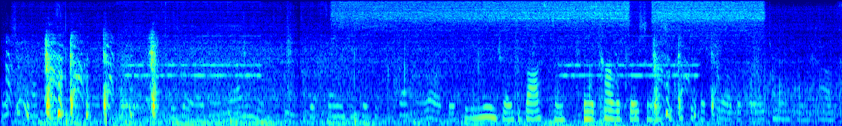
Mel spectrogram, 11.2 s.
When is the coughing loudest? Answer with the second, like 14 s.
1 s.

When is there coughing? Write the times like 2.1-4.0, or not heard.
0.1-2.1, 8.2-9.6.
